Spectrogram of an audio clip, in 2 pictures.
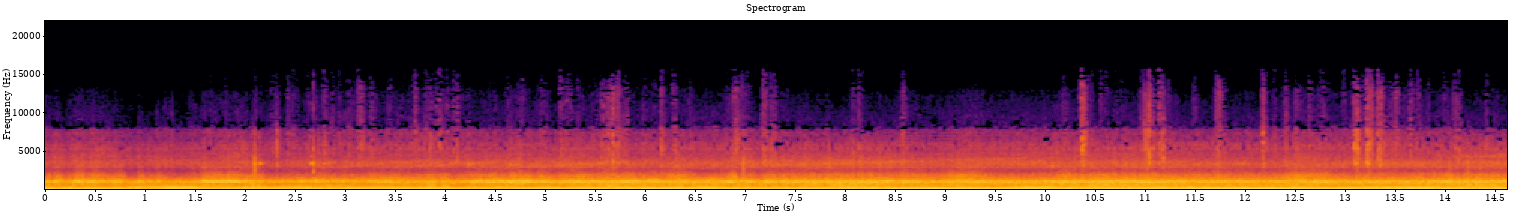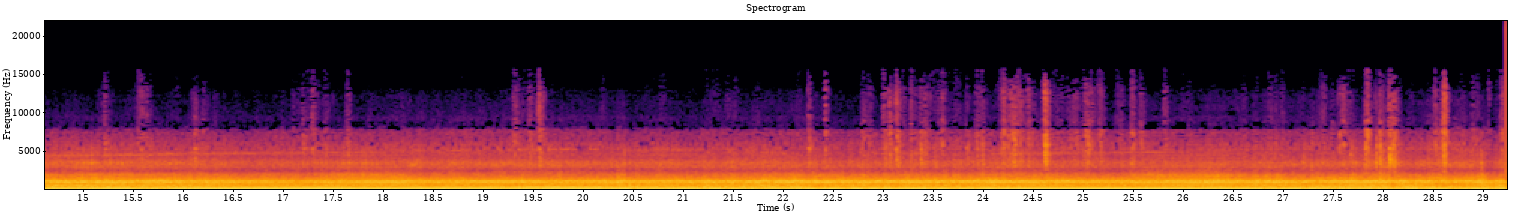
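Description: Nissan Micra K11 rally car's 1.3-litre four-cylinder engine running hard at high revs: the pitch dips and climbs back about three seconds in, then rises slowly and drops sharply at upshifts around seven, ten, fourteen and twenty seconds in, with brief lifts later on.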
